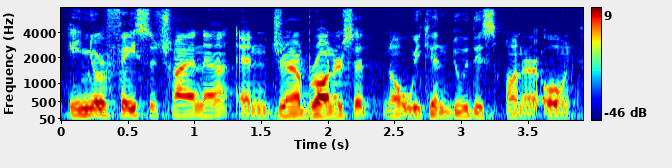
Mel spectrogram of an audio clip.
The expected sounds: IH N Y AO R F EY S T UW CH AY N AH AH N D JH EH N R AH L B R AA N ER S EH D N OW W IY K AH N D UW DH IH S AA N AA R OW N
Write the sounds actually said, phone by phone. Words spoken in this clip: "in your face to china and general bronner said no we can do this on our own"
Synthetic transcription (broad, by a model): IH N Y AO R F EY S T UW CH AY N AH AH N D JH EH N R AH L B R AA N ER S EH D N OW W IY K AH N D UW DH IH S AA N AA R OW N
